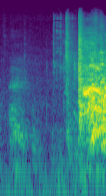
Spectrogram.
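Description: A near-silent pause, then about a second and a half in a crowd suddenly bursts into loud laughter, cheering and chatter that carries on.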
